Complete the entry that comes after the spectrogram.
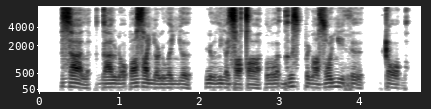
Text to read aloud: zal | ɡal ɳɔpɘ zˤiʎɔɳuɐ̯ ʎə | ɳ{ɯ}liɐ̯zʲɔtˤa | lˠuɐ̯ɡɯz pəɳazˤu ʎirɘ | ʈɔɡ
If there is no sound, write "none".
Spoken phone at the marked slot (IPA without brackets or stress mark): ɯ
